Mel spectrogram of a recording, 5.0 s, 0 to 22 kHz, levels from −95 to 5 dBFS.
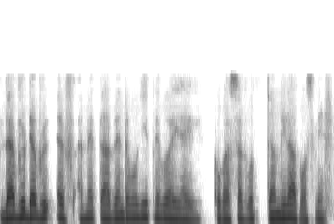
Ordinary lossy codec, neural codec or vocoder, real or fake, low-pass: none; codec, 16 kHz, 1.1 kbps, Voila-Tokenizer; fake; 5.4 kHz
